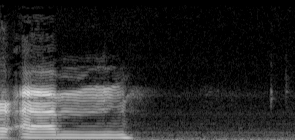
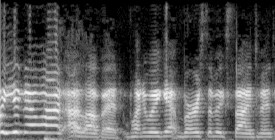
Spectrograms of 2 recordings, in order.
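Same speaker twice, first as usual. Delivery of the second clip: ordinary talk, nothing marked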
